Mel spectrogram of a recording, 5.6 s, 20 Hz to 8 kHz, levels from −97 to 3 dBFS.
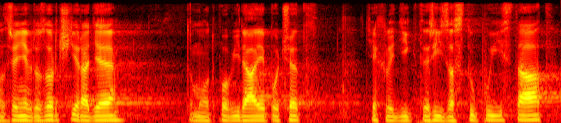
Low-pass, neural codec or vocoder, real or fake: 7.2 kHz; none; real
